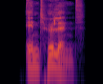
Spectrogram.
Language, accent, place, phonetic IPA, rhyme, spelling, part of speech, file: German, Germany, Berlin, [ɛntˈhʏlənt], -ʏlənt, enthüllend, verb, De-enthüllend.ogg
- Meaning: present participle of enthüllen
